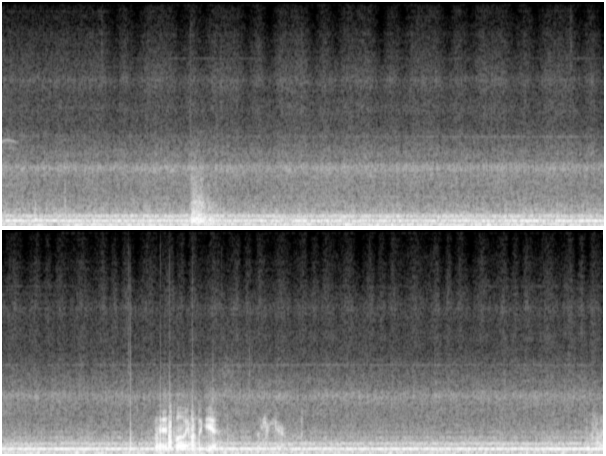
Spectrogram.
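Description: Steady cockpit drone inside SpaceShipOne as it glides in unpowered with its gear down, carrying a constant hum-like tone. It is broken by short bursts of radio or intercom voice about three seconds in and again around eleven to thirteen seconds.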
